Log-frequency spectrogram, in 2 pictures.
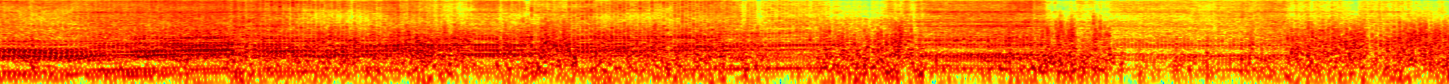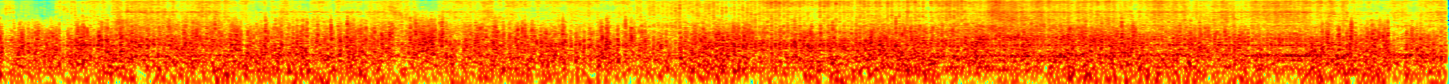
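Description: A motorcycle engine hums steadily up close while riding.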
